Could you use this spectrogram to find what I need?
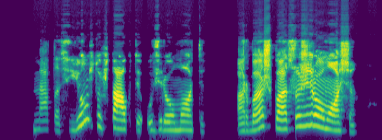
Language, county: Lithuanian, Kaunas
